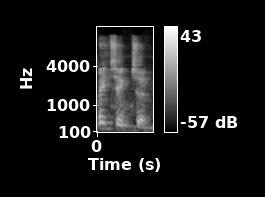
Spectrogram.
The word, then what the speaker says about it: Whittington: Whittington. Yeah, like Dick Whittington.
